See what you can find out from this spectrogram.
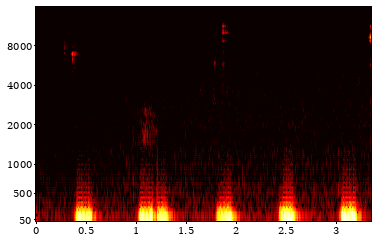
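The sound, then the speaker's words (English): Ambient machinery sound effect with five low, muffled thumps at an even, slow pulse like a strange heartbeat. The second thump is doubled, and there is no talking. “Yeah, it's the sound of the machinery around you.”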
